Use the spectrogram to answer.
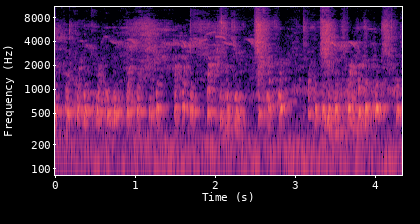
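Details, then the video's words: Hens kept by a household, cared for in summer, clucking in quick repeated mid-pitched notes, several birds overlapping, with scattered noisy bursts in the background. "Hen sound video"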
